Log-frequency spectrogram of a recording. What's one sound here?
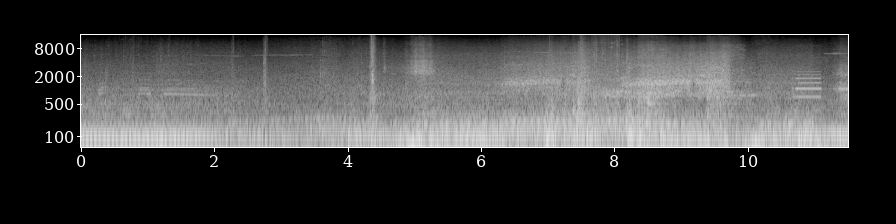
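A car engine rumbles and revs as the car drives off.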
